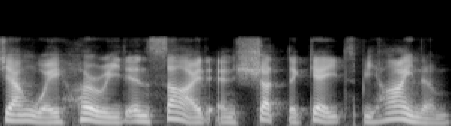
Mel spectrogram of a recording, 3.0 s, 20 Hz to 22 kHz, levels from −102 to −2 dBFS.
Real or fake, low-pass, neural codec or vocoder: fake; 7.2 kHz; autoencoder, 48 kHz, 128 numbers a frame, DAC-VAE, trained on Japanese speech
